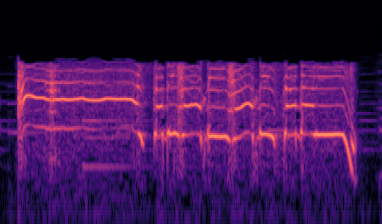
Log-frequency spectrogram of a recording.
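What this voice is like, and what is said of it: Screaming for help. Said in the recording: “Why are you screaming?”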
